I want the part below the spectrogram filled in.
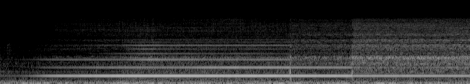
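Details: Motorola BT16BN vacuum tube AM/FM radio after repair: clean, steady pure tone without crackle or drift; set receives the test signal properly.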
